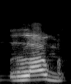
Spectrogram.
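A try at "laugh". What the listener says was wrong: No, no, no, এটা লাভ না, এটা লাফ। লাফ, লাফ, হাসা, লাফ।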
